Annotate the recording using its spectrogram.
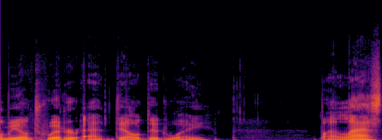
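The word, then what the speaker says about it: Duduit: discretion can follow me on twitter at dell did way my last name is spelled d-u-d-u-i-t first name is dell d-e-l so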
